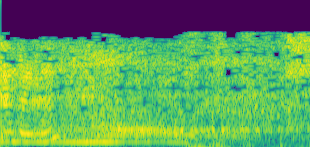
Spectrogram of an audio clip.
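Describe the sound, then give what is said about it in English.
A truck's engine roars loudly, a deep steady drone with a humming tone that drops away as it drives past, filling the whole moment with no voices. “I sure so hope that truck just drove through your goddamn closet.”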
